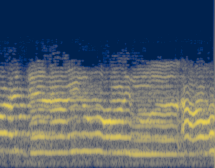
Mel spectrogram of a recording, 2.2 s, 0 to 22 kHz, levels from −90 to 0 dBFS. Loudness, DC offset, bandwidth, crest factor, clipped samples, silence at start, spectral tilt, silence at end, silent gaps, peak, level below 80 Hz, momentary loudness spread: -13 LUFS; under 0.1%; 5.8 kHz; 10 dB; under 0.1%; 0 s; -5 dB/octave; 0 s; none; -4 dBFS; -64 dBFS; 4 LU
